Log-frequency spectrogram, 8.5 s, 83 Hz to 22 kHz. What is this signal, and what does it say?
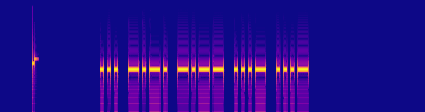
Morse code, heard as a keyed tone, about 17 wpm, 700 Hz. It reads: SCYVV
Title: Code Groups - 5 Letters - 17wpm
